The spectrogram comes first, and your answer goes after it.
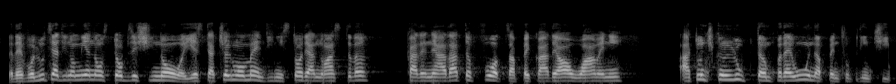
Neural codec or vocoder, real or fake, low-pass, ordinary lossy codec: none; real; 7.2 kHz; none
